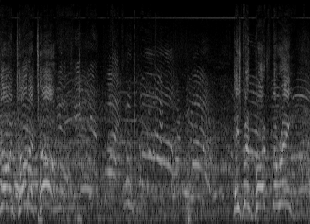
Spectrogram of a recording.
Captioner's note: crowd chatter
